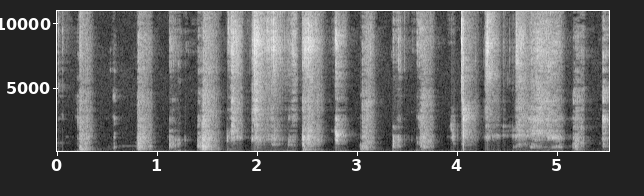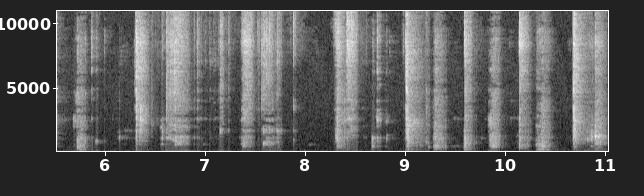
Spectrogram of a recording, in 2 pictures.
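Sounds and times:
chewing fried chicken: 0.0 - 11.0.

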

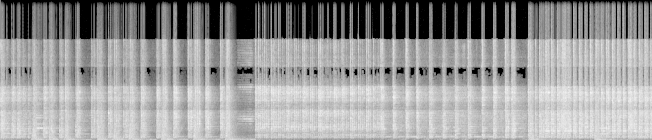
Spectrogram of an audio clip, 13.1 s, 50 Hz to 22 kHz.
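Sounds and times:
heavy deep drum beats: 0.0 - 13.0
rapid high drum strokes: 0.0 - 13.0.

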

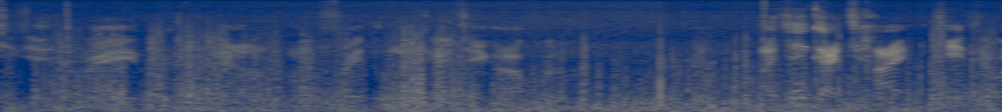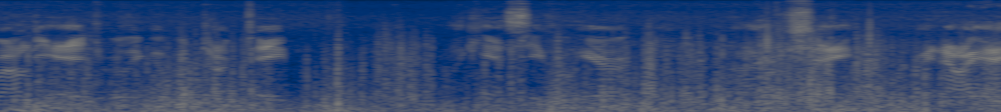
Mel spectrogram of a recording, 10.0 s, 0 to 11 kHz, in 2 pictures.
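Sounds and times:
gusty wind buffeting microphone: 0.0 - 10.0.

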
